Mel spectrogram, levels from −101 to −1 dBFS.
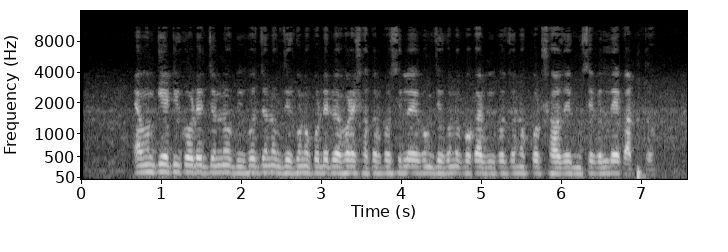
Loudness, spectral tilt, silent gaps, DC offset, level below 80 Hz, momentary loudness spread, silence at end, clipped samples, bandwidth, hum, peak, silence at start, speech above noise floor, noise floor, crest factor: -26 LUFS; -8.5 dB/octave; none; under 0.1%; -48 dBFS; 7 LU; 0.4 s; under 0.1%; 11.5 kHz; none; -10 dBFS; 0.65 s; 30 dB; -55 dBFS; 16 dB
